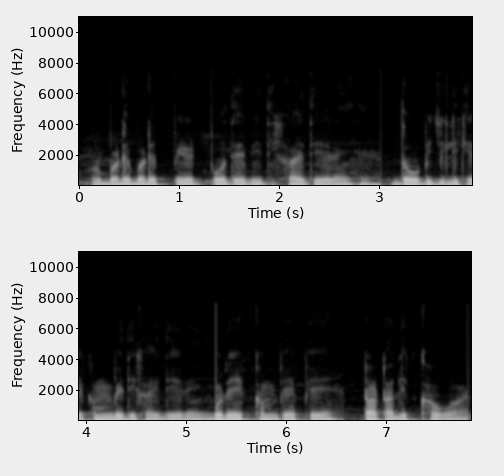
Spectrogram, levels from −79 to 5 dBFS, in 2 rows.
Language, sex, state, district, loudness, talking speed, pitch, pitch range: Hindi, male, Uttar Pradesh, Saharanpur, -18 LUFS, 190 wpm, 115 Hz, 110-115 Hz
